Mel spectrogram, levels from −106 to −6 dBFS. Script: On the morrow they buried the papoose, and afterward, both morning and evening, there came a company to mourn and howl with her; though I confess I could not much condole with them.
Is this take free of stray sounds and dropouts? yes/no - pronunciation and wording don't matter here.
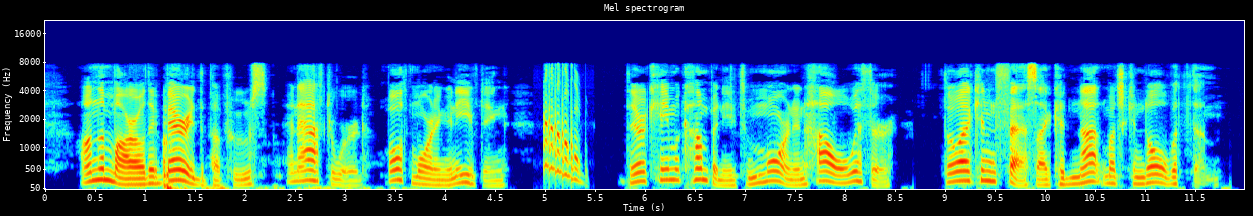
no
